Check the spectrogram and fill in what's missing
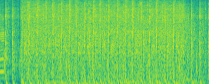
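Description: Rapid automatic gunfire from PUBG Mobile during a competitive league match: loud, dense bursts of shots rattling almost nonstop for nearly three seconds with no talking.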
